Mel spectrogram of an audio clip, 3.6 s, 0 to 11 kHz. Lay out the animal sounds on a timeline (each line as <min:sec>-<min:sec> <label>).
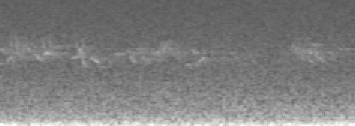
0:00.0-0:03.6 American Robin (Turdus migratorius)
0:00.0-0:03.6 Red-eyed Vireo (Vireo olivaceus)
